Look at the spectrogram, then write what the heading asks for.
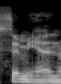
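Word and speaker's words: Symoné: She was like, it's not Simone, it's Simeon or some shit like that.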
